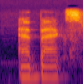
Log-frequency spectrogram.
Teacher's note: Good stress on add-backs, the add being stressed more than the backs.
